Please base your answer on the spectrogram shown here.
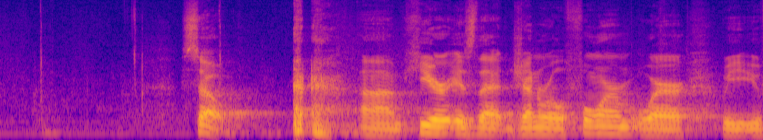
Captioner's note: clears throat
